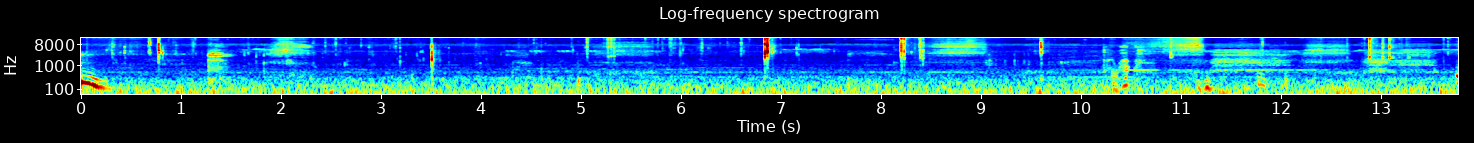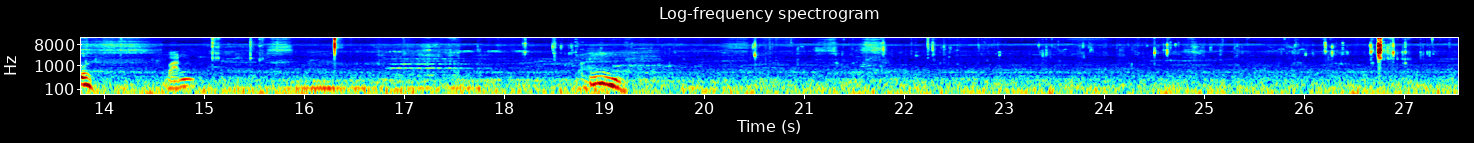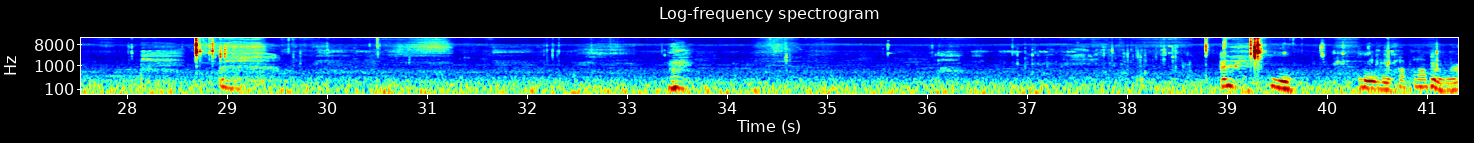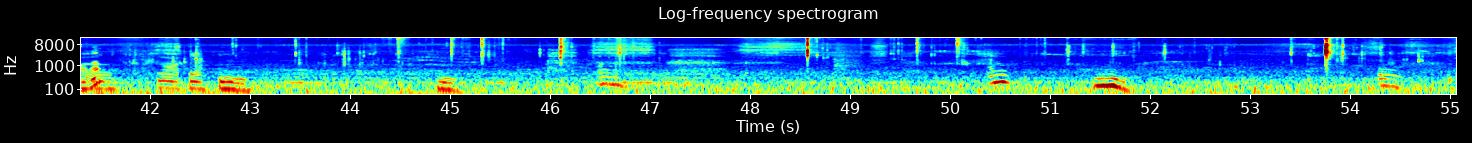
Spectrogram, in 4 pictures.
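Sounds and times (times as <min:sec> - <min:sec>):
person chewing with sharp clicks: 0:00.0 - 0:07.5, 0:08.1 - 0:09.8, 0:20.4 - 0:30.6, 0:48.2 - 0:55.0.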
